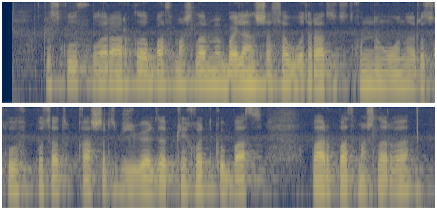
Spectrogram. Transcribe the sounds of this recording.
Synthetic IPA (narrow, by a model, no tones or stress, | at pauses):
ɾʊsqʰulˠofwo̞lˠɑɾɑɾqəlˠəbɑsmɑʃəlˠɑɾme̞nbɑjlˠɑnəsʒɑsɑpwo̞t̪əɾɑd̪ət̪ʰʊ̥t̪qənːəɴwo̞nəɾʊsqʰulˠofbo̞sɑt̪ə̥p̚qʰɑʃəɾt̪əpʒɪbe̞ɾd̪ɪprʲiχot̪kʏbɑs | b̥ɑɾəp̚bɑsmɑʃəlˠɑɾʁɑ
